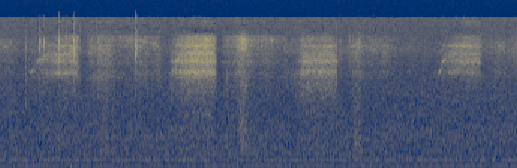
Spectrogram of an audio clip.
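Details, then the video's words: Sleeping chubby puppy snoring in a quiet room, short hissing wheezes recurring roughly every one and a half to two seconds, low and soft against a faint constant hum. "cute snoring puppy"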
